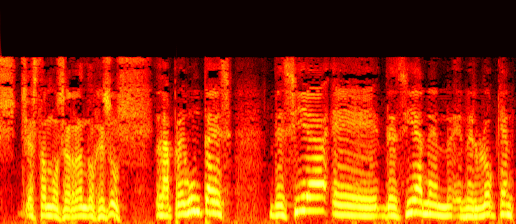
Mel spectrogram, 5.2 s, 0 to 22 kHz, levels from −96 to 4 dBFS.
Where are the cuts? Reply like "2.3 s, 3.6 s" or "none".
1.5 s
